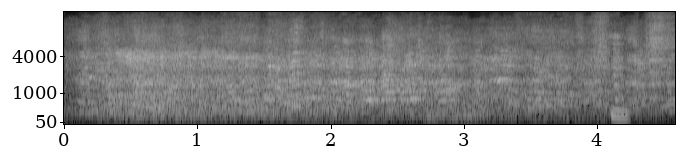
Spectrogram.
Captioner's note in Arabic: ضحك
